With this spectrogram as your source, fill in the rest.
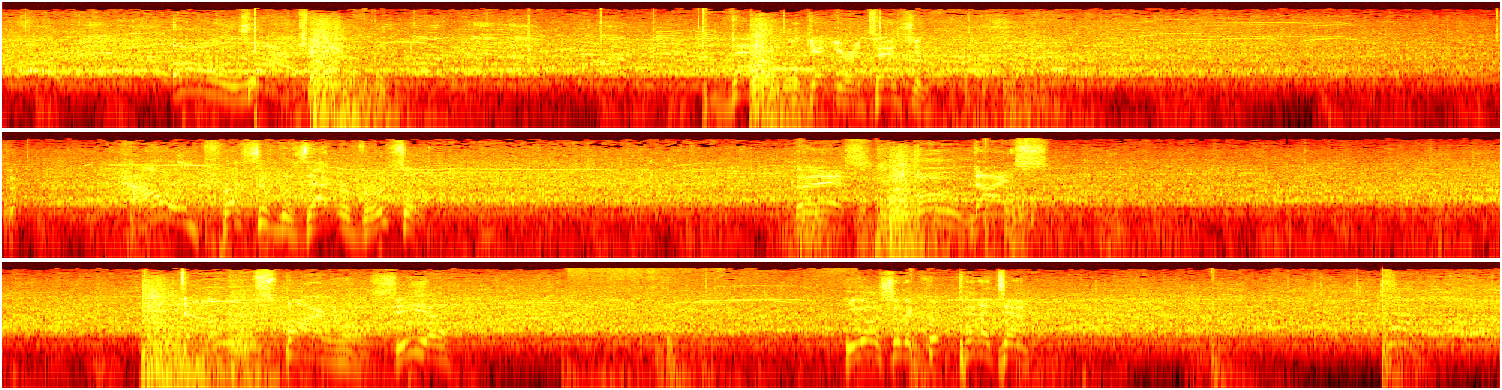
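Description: A large crowd cheers steadily throughout.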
